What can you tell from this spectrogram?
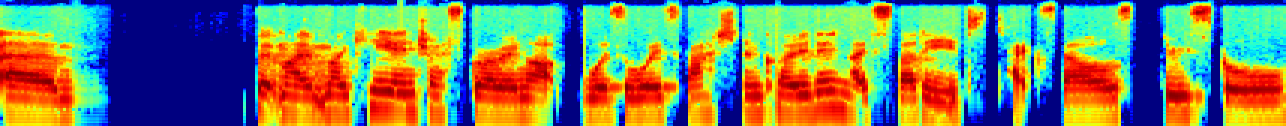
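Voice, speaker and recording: Her pitch fairly low, a woman speaks with a southern English accent at a fairly quick pace. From Essex, southern England. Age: 20s. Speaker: climate activist and PhD student. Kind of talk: interview. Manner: hesitant, with frequent fillers and repetitions.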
